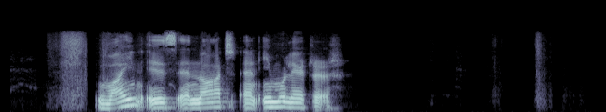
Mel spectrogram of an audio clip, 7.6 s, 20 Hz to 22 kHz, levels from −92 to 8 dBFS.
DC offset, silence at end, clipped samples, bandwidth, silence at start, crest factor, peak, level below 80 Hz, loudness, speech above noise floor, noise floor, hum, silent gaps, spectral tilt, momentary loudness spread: under 0.1%; 3.35 s; under 0.1%; 8 kHz; 0.8 s; 16 dB; -2 dBFS; -54 dBFS; -15 LUFS; 66 dB; -80 dBFS; none; none; -5.5 dB/octave; 17 LU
